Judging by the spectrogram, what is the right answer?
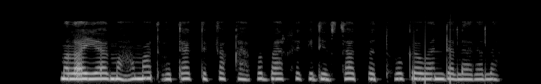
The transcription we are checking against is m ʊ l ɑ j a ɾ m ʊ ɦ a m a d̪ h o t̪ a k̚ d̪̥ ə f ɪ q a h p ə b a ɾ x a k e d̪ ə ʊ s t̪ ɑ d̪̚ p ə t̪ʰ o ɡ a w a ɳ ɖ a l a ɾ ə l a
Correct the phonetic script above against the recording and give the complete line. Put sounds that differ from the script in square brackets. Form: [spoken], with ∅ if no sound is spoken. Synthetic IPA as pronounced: m ʊ l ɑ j [ɑ] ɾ m ʊ ɦ a m a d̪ h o t̪ a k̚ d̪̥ ə f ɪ q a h p ə b a ɾ x a k e d̪ ə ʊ s t̪ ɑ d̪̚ p ə t̪ʰ o ɡ a w a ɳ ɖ a l a ɾ ə l a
